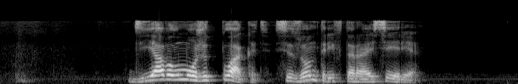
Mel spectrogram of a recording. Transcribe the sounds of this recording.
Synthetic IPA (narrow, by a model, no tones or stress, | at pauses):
dʲjavəlˠmo̞ʐɨt̪̚plˠakətʲsʲɪzo̞nt̪ɾʲift̪ɐɾajəsʲeɾʲɪjə̰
